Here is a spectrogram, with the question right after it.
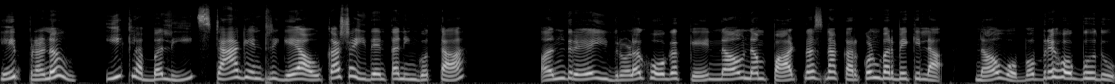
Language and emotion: Kannada, surprised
